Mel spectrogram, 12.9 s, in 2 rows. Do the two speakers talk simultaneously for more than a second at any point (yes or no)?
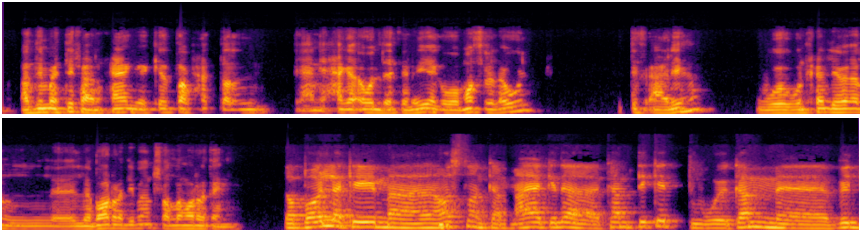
no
